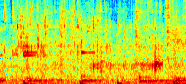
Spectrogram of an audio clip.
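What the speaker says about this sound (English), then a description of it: "we pour in the first half of the custard which we made" Custard poured over dissolved sugar, a soft liquid trickle and splash with faint rhythmic taps, quiet and close with no talking.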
